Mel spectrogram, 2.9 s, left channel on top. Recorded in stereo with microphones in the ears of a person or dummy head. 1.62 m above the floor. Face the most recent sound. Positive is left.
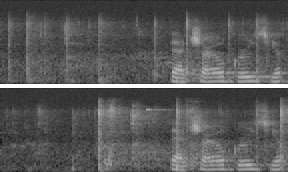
turn(degrees=0)  # may be behind; listen again after turning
